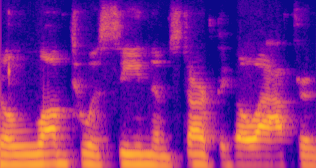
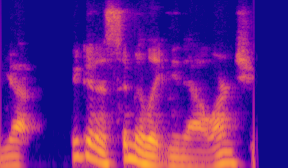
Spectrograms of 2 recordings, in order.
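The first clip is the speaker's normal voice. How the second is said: fast, innocent, blunt, matter-of-fact, guileless tone; 4 dB quieter than usual. Retelling a line from the episode: naive Elnor voice. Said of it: "his naive voice".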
